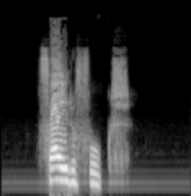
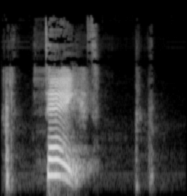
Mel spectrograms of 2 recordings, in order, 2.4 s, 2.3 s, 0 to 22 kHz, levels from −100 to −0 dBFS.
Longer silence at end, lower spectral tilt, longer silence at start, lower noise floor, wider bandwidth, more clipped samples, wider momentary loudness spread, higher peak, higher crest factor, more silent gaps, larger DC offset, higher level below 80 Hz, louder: second, 0.8 s vs 1.15 s; first, -5 dB/octave vs -2 dB/octave; first, 0.5 s vs 0.05 s; first, -61 dBFS vs -56 dBFS; second, 14.5 kHz vs 16.5 kHz; neither; second, 22 LU vs 26 LU; about the same, 0 dBFS vs 0 dBFS; second, 16 dB vs 22 dB; neither; neither; first, -60 dBFS vs -70 dBFS; about the same, -12 LUFS vs -14 LUFS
